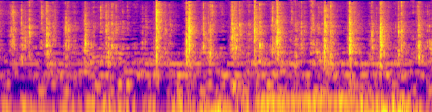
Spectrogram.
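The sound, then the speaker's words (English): Rapid, irregular clicking of keys on a computer keyboard found in the trash, a steady stream of crisp taps with no talking over it. “And he's typing on it and smiling like a Muppet.”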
